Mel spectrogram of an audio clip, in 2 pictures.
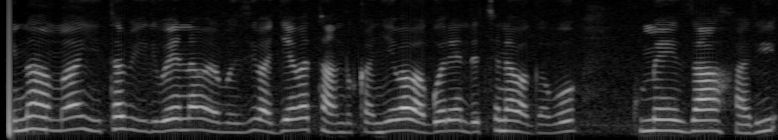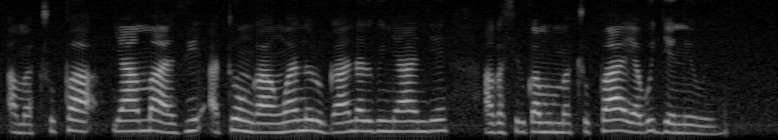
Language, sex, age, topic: Kinyarwanda, female, 18-24, government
